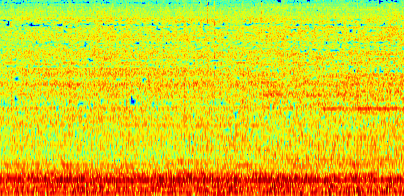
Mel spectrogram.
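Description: Steady mechanical hum of a running machine or motor, with one constant low tone under an even noise, unchanging throughout.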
